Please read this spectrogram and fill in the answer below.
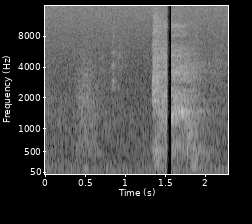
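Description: A man clears his throat once, close to the microphone, near the end.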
